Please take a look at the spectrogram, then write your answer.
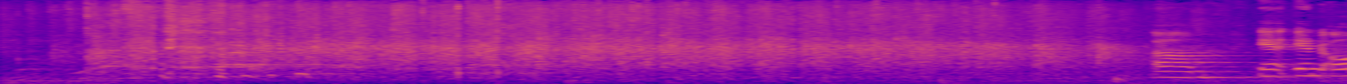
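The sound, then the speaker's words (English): A crowd at a Sally Ride Science event at UC San Diego applauds steadily and loudly for about seven seconds, a dense wash of clapping that fades out as a single voice starts speaking at the end. “You can clap. Please clap.”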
